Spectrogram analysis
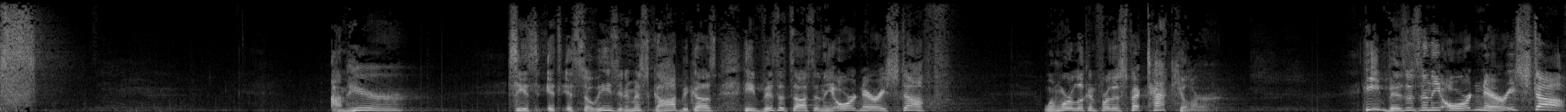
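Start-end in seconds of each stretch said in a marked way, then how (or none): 0.0-4.0 very soft, barely voiced, hushed whisper. A speaker voices god speaking from a distance, in a whisper. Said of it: "in a whisper".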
